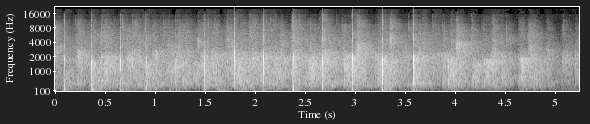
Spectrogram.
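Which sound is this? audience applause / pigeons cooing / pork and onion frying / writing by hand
audience applause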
